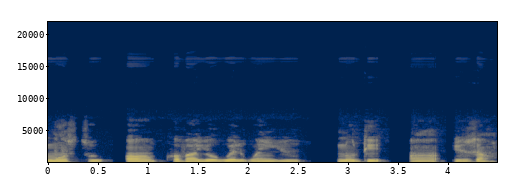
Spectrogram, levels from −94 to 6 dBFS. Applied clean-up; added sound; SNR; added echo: none; none; none; none.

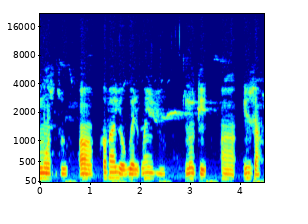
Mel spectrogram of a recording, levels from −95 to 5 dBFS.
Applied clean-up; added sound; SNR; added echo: classical method spectral subtraction.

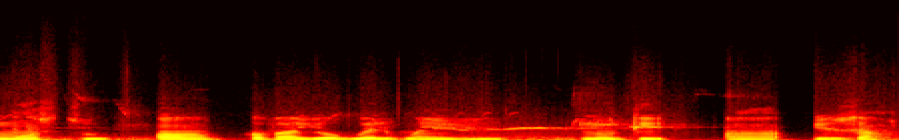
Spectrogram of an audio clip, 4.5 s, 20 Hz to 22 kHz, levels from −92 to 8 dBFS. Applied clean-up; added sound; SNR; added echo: neural mask model RNNoise.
